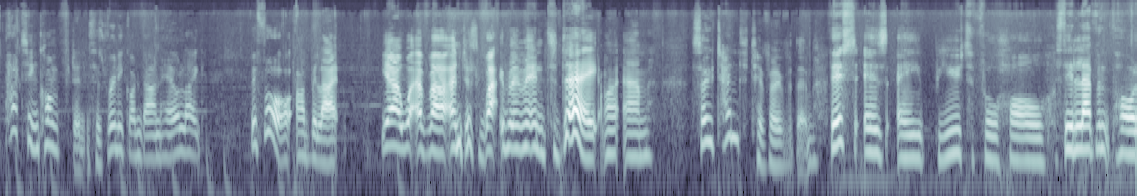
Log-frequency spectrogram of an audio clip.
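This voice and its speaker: A young woman narrating her own golf round outdoors, chatty and self-mocking, talking herself through each shot. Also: medium pitch. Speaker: golf vlogger. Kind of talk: casual running commentary while playing golf.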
